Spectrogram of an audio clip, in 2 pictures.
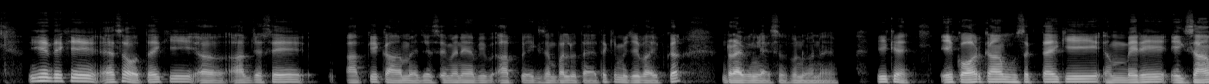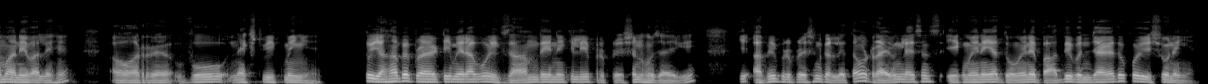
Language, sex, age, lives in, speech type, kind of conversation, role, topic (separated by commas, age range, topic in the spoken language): Hindi, male, 35-39, India, conversation, podcast, guest, Stress aur anxiety ko handle karne ke tumhare simple tareeke kya hain?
